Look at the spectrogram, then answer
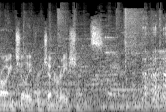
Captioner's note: laughter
